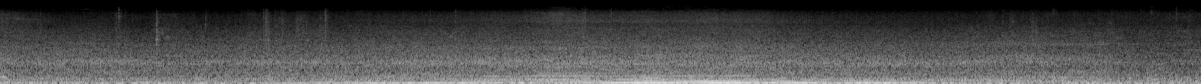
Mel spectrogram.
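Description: Street traffic with a motor vehicle's engine running close by, its low hum swelling between about five and nine seconds in.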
